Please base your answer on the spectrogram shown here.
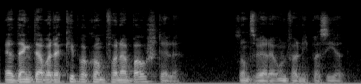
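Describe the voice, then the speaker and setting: A police investigator in a radio crime drama. The voice is low, with a brisk, explanatory, matter-of-fact delivery. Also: male voice, fairly bright tone. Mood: explaining.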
